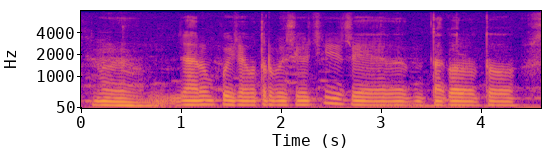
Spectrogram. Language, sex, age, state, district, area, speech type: Odia, male, 30-45, Odisha, Mayurbhanj, rural, spontaneous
